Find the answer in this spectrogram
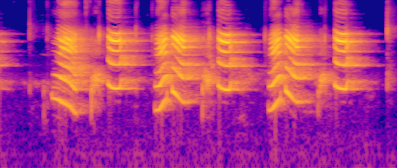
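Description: Rose-ringed parakeet giving loud, harsh, screechy calls in paired bursts, roughly three pairs over five seconds, with a slight room echo.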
